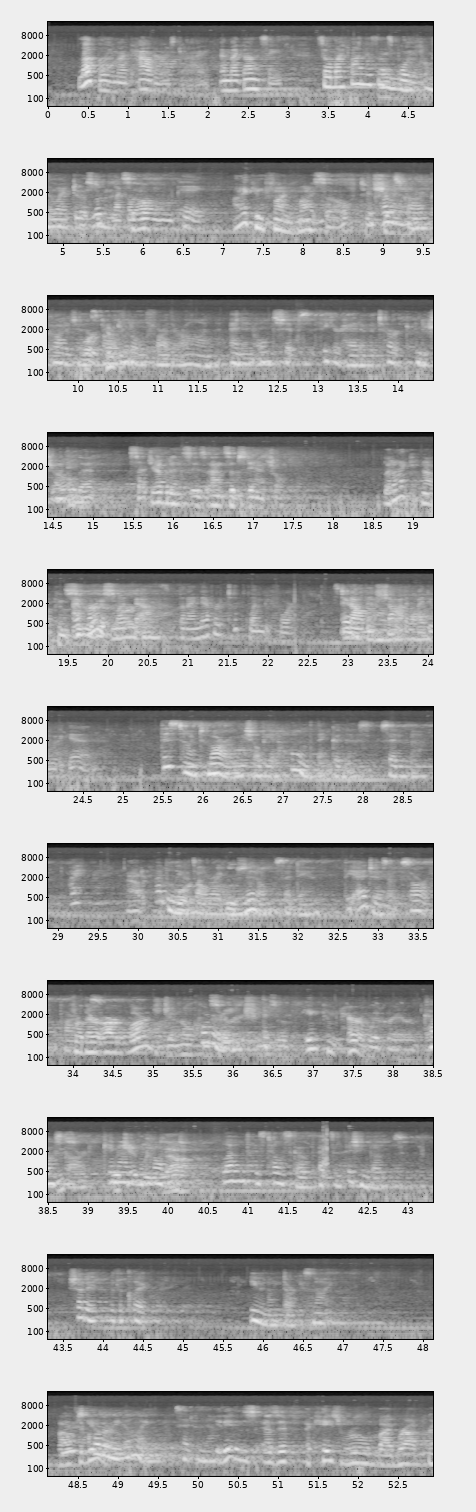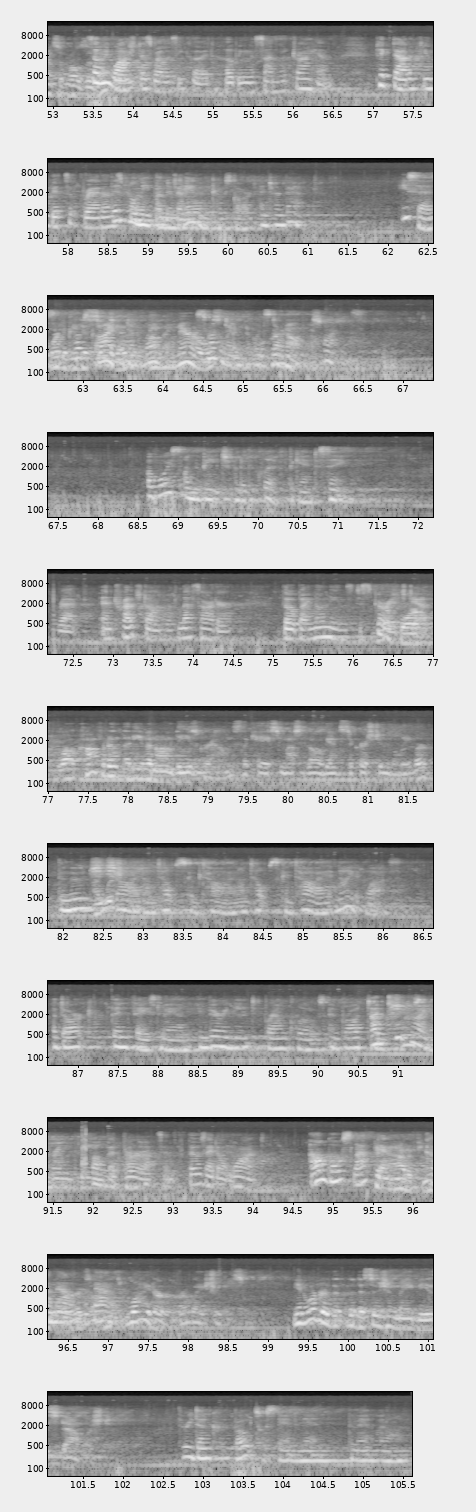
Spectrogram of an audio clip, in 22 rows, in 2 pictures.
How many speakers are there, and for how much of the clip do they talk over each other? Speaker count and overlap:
3, about 27%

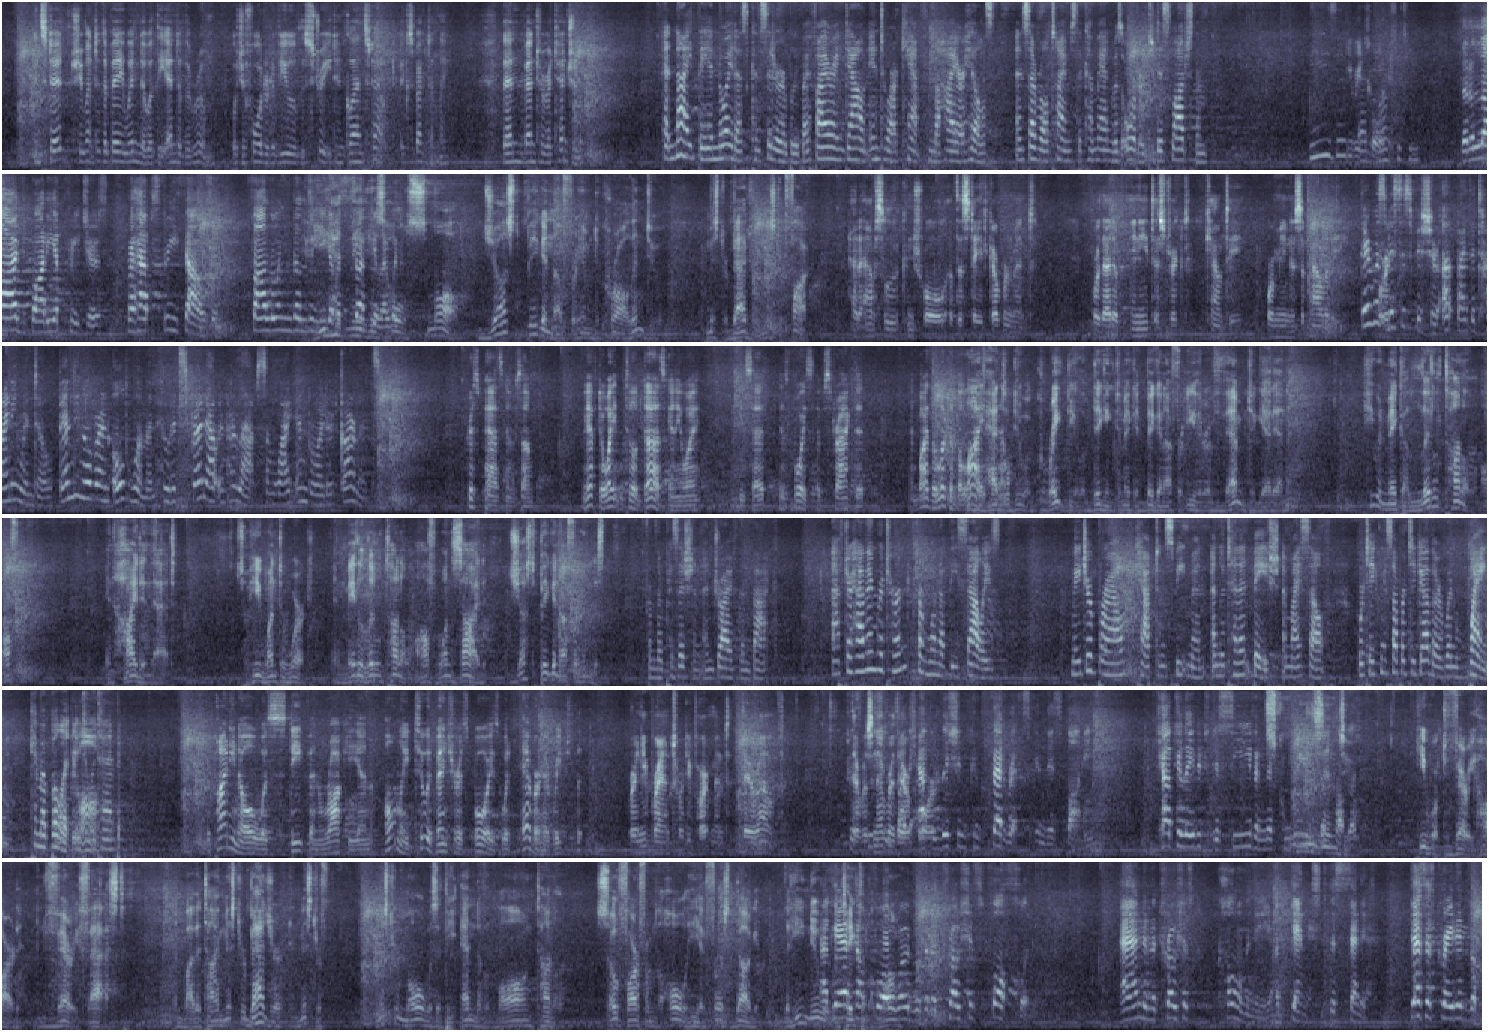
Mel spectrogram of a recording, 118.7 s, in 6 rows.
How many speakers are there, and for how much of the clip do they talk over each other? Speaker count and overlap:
8, about 7%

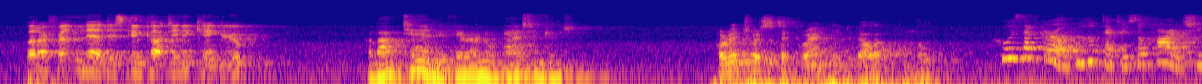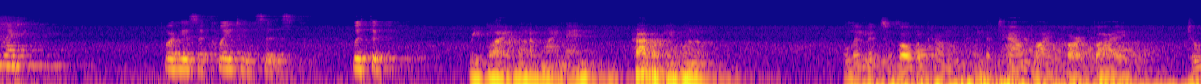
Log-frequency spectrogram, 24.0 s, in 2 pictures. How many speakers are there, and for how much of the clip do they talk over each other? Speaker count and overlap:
5, no overlap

